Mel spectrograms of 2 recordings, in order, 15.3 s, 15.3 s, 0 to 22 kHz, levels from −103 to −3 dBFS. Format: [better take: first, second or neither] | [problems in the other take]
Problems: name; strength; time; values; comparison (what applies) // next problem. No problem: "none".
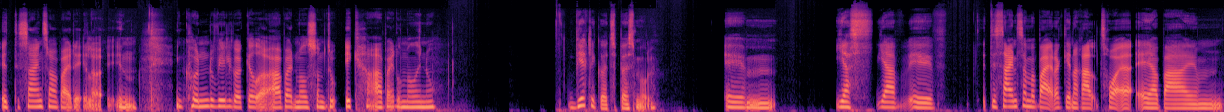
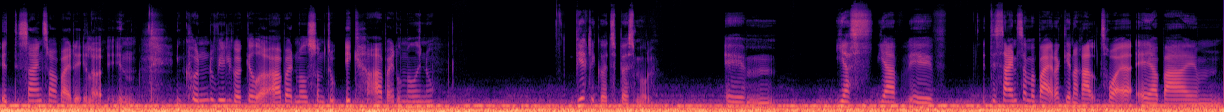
first | low rumble; loud; throughout; 1 dB below the speech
